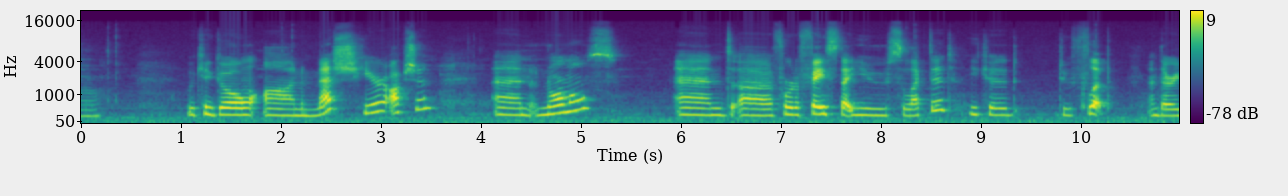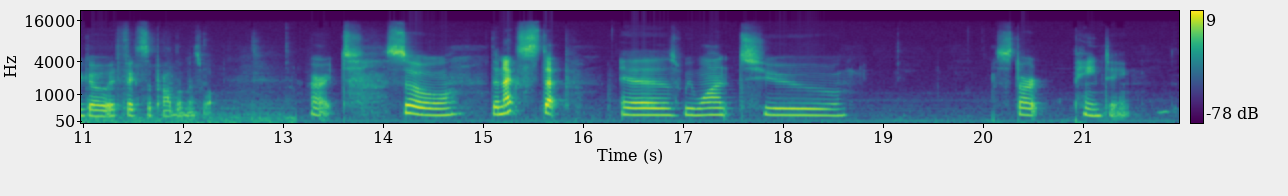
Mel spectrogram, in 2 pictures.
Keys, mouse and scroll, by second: 15.2 shift+middle click.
